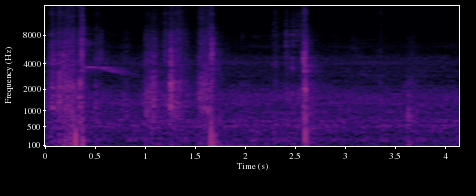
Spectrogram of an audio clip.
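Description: A tarot deck being shuffled overhand by hand: faint, soft flicks and slaps of cards, a few of them in the first three seconds, then quieter.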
